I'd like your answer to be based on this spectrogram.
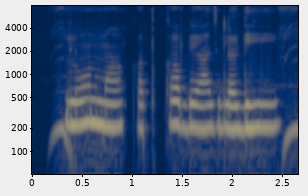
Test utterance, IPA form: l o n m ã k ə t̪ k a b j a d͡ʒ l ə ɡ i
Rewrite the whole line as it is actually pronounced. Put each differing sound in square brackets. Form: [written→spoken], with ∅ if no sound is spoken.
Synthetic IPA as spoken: l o n m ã k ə t̪ k a b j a d͡ʒ l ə ɡ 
